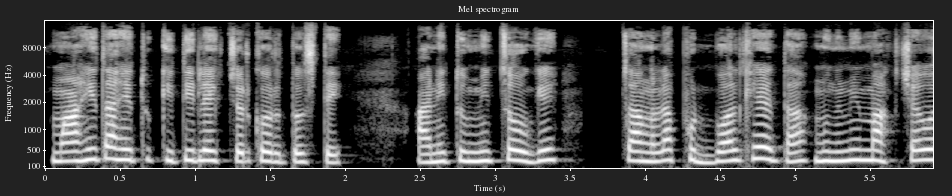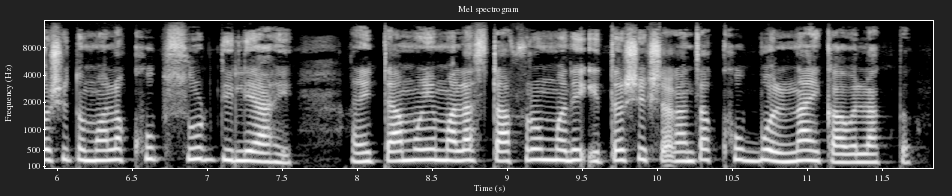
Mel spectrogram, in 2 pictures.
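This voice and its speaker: A woman's voice: a little high, steady tone, brisk, warm tone, clean tone, no room sound, clean studio sound, close to an everyday voice. A woman voicing a stern but kind middle-aged male math teacher, scolding his students.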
